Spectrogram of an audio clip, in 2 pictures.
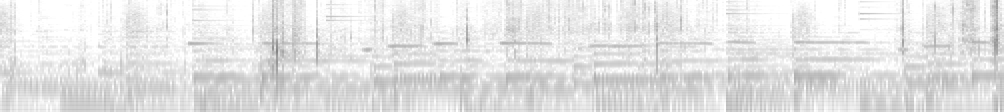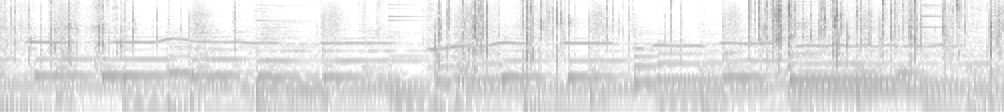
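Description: Background music, over the crinkling and crackling of a foil blind-bag packet and a small cardboard box being opened by hand. The crinkling is thickest near the end.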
